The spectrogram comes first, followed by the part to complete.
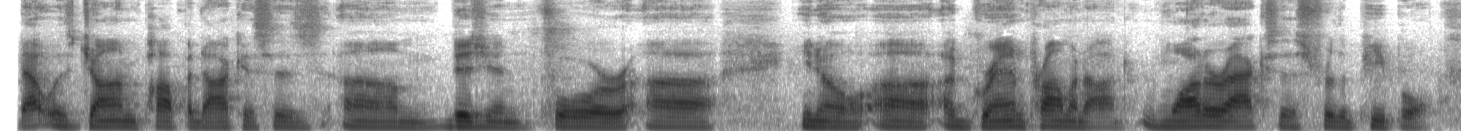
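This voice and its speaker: With a Southern California accent, a man speaks at a moderate pace in a monotone, flat intonation. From San Pedro, Los Angeles, California. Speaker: real estate agent and business owner. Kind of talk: interview answer. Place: home room. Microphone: lapel.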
